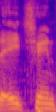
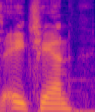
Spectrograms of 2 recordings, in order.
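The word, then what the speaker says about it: Achane: how everybody's pronouncing it announcers have said a chain for for God knows how long he he reportedly says Hey Chan it's okay either way you take them it's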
